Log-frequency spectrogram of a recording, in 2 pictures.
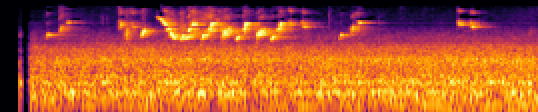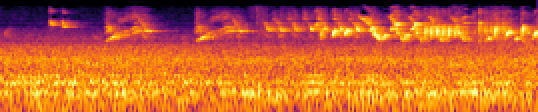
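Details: European goldfinch, one of two goldfinches in a garden, singing a rapid tinkling twitter of high buzzy and liquid notes in bursts, with a short pause midway and a dense run near the end.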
